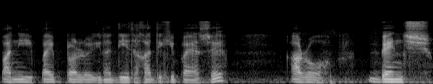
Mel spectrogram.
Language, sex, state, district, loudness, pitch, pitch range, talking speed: Nagamese, male, Nagaland, Dimapur, -24 LUFS, 115 Hz, 110-115 Hz, 180 wpm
